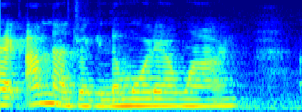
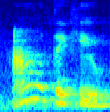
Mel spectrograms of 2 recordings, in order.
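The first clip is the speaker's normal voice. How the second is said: usual speaking voice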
